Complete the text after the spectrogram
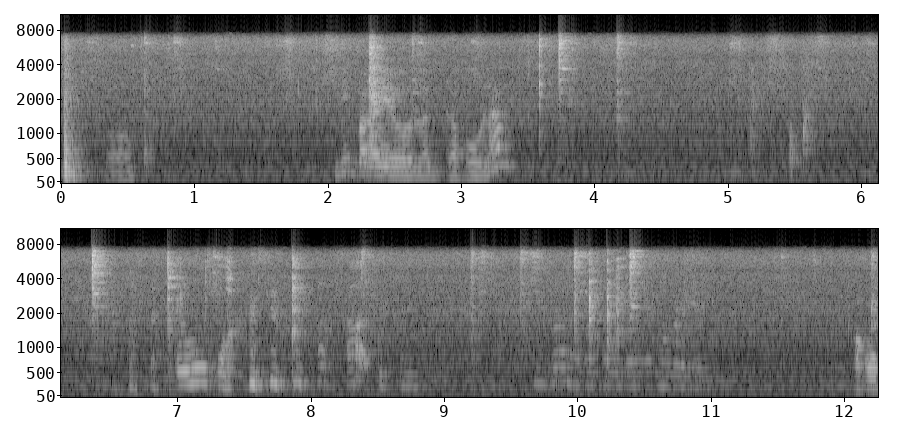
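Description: Spoons and forks clink against plates.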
